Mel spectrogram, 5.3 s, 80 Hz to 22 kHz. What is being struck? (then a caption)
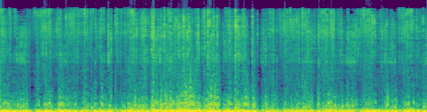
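Metal mesh microphone grille. Long nails quickly scratch the hollow metal mesh grille of a silver condenser microphone with both hands. The result is a loud, continuous, dense low rumble with a steady hum near 133 Hz and only brief dips, plus faint scratchy texture above.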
